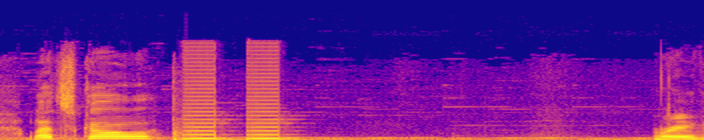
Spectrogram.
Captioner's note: beeping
